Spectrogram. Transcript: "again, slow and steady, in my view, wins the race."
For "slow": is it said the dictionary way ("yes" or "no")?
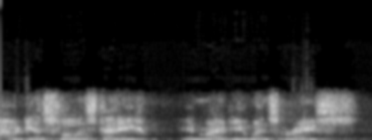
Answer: yes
